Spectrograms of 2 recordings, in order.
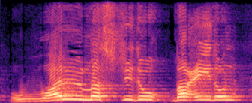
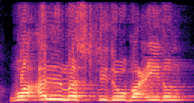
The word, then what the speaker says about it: والمسجد بعيد: Why did I say that? Why couldn't I say wa al masjidu ba'idun? Because the hamza is hamzatul wasl. Yeah? Therefore, it hasn't come at the beginning, so I don't pronounce it.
